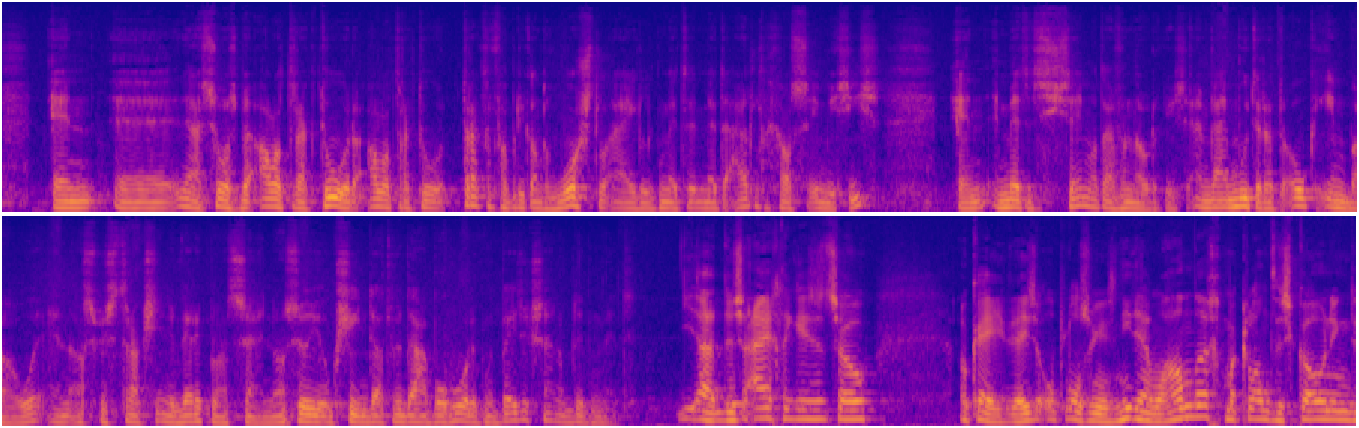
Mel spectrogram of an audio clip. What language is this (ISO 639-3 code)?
nld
